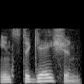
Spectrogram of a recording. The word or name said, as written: instigation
